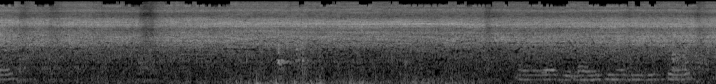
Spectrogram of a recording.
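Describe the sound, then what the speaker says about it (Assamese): Chopped brinjal sizzles in a pan of frying pork, a loud, steady hiss that runs throughout, while a person talks over it. "এতিয়া আমি এয়া কাটি থোৱা বেঙেনাখিনি দি দিছোঁ।"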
